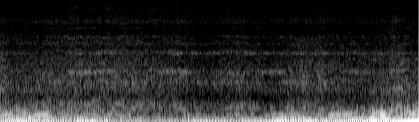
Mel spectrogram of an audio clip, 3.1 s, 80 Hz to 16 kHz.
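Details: 2011 BMW E90 xDrive, rebuilt N55 with Stage 2 turbo and 8HP45X swap, after fixing crank-no-start, on skates: revs climb cleanly with no stumble or knock, free revving and healthy though still running rich.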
